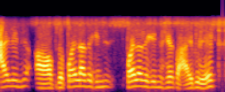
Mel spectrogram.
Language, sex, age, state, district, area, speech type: Nepali, male, 60+, West Bengal, Kalimpong, rural, conversation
